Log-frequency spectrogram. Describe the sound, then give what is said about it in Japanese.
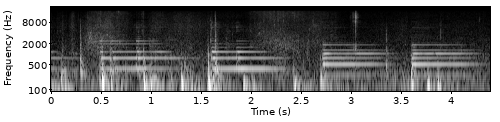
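A navigation device worn around the neck emits its tone for a guidance tactile paving block: four sustained electronic beeps in an even rhythm, the last two slightly different in pitch, with soft footstep thumps underneath. “ドンドンドン、これが誘導ブロックの音だということで、”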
